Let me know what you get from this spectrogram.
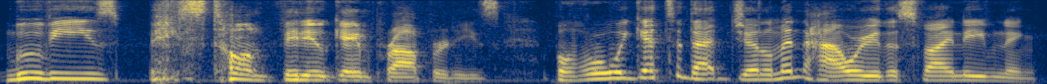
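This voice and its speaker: A man with an American accent and a fairly high, bright voice. He hosts a podcast, steering loose and casual banter among co-hosts. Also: expressive, a little fast, dry recording. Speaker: podcast host.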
